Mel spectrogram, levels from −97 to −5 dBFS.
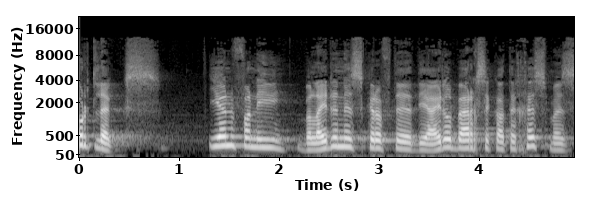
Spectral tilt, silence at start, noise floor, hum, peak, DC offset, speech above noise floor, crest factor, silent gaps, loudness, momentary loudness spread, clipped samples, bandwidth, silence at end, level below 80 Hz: -5.5 dB/octave; 0 s; -60 dBFS; none; -4 dBFS; under 0.1%; 38 dB; 18 dB; none; -22 LUFS; 9 LU; under 0.1%; 13 kHz; 0 s; -68 dBFS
